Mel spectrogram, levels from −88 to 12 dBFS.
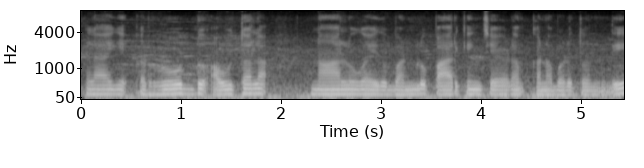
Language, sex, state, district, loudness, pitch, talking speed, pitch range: Telugu, male, Telangana, Hyderabad, -17 LUFS, 110 Hz, 100 wpm, 105-115 Hz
